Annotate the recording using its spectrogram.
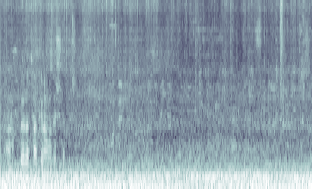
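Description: A plane's engines drone with a steady low rumble.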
